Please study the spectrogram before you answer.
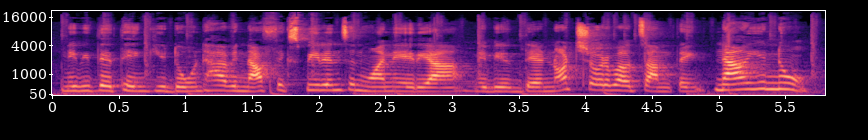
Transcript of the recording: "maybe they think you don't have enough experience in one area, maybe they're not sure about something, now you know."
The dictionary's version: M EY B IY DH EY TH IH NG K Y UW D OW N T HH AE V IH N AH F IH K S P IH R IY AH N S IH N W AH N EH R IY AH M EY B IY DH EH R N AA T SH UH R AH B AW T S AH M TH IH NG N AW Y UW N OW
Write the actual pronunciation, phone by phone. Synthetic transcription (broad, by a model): M EY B IY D EY T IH NG K Y UW D OW N T HH AE V IH N AH F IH K S P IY R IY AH N S IH N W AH N EH R IY AH M EY B IY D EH R N AA T SH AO R AH B AW T S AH M T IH NG N AW Y UW N OW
